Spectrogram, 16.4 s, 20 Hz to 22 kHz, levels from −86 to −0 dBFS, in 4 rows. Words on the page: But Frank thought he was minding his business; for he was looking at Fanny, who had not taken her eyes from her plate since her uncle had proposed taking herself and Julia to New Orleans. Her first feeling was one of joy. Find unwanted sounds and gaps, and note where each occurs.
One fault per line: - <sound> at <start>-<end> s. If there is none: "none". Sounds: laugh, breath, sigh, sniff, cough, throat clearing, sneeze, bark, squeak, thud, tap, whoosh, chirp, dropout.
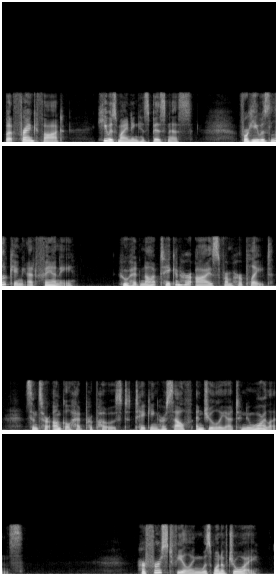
none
